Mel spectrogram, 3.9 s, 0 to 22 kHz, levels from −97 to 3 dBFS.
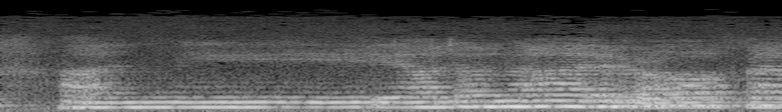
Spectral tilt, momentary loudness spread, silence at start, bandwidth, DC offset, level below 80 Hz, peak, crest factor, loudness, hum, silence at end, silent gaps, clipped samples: -8.5 dB/octave; 6 LU; 0 s; 9.6 kHz; under 0.1%; -48 dBFS; -6 dBFS; 12 dB; -19 LUFS; none; 0 s; none; under 0.1%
